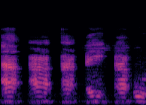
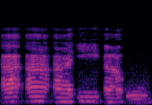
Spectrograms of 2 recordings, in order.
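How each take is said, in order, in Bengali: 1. স্বরবর্ণগুলো জোর দিয়ে বলা হয়। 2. স্বরবর্ণগুলো জোর ছাড়া, সাধারণভাবে বলা হয়। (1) "এরকম চাপ দিয়ে পড়বেন না" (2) "নরমাল বলেন"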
